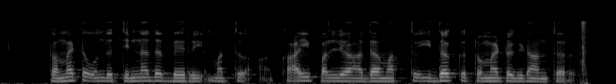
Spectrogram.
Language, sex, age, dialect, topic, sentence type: Kannada, male, 18-24, Northeastern, agriculture, statement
